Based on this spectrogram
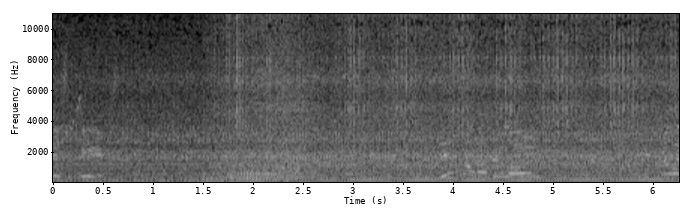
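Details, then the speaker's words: Champion 2000W inverter generator (1700 running watts), new, eco mode at light/no load: brief rev change then steady even low hum, no hunting or knocking; normal running. "the champions in eco mode now just list for quiet loads off"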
